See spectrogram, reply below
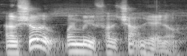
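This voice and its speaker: A man's voice: fairly low pitch, huge pitch swings, fast, vocal fry. A man hosting a casual livestream, plain-spoken and rambling, answering viewer comments as he goes. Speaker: livestream host. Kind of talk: casual live-stream chat.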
